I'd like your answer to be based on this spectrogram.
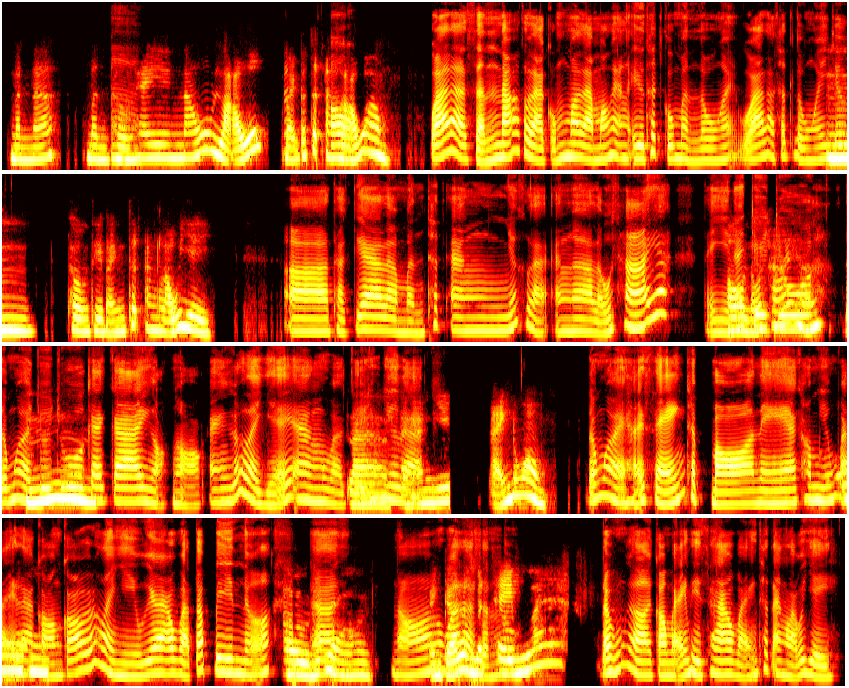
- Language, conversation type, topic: Vietnamese, unstructured, Bạn thường chọn món gì cho bữa tối cuối tuần?
- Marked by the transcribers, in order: static; other background noise; tapping; distorted speech; in English: "tốp bin"; "topping" said as "tốp bin"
